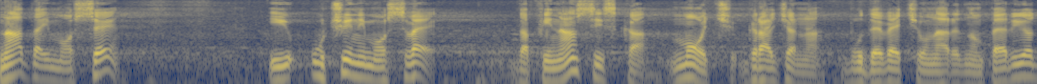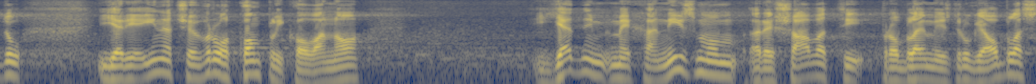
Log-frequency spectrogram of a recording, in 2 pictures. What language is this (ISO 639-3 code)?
srp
